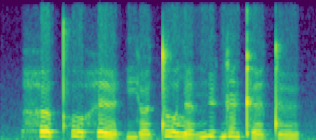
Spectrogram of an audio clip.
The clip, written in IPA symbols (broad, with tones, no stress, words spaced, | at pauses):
hɐ˥˨ t̪ʰo˥˨hɛ˥˨ | jœ˨˩ to˥˨lɛ˨˩n̪y˥˨ɡɛ̃˥˨ kʼɛ˨˩tø˨˩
